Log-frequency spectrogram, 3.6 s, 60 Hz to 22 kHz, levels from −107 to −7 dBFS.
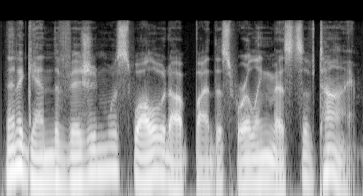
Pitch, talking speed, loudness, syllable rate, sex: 100 Hz, 215 wpm, -17 LUFS, 5.3 syllables/s, male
